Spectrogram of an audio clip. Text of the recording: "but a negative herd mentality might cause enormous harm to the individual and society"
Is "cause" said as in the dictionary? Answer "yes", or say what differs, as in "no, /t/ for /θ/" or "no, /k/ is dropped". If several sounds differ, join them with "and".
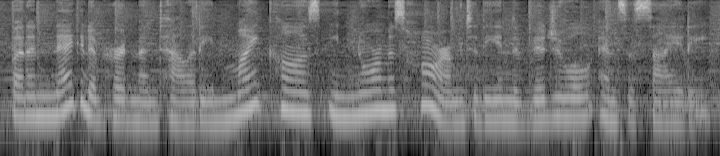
yes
